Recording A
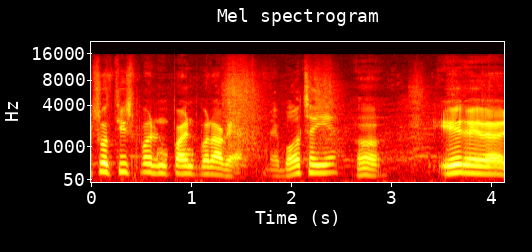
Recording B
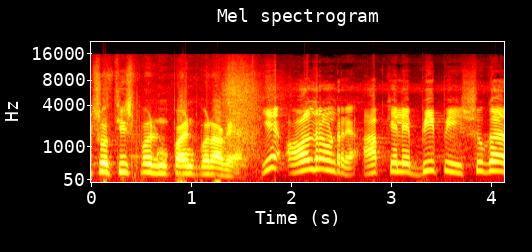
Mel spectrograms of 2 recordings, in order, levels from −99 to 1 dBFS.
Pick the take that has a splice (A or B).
B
